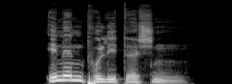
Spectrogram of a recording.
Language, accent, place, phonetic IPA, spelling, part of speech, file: German, Germany, Berlin, [ˈɪnənpoˌliːtɪʃn̩], innenpolitischen, adjective, De-innenpolitischen.ogg
- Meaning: inflection of innenpolitisch: 1. strong genitive masculine/neuter singular 2. weak/mixed genitive/dative all-gender singular 3. strong/weak/mixed accusative masculine singular 4. strong dative plural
